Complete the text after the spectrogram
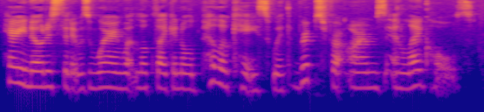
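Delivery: ordinary delivery, nothing marked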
